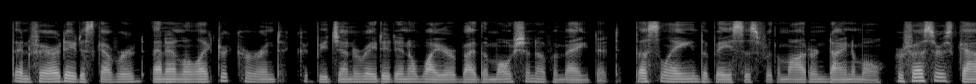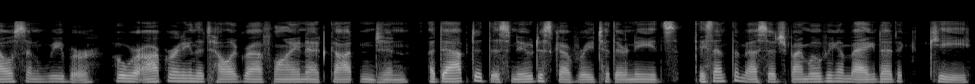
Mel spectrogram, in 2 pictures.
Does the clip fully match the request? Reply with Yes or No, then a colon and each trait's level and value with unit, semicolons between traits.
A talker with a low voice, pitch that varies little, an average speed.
Yes: low, 120 Hz; narrow, 2.3 semitones; average, 170 wpm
